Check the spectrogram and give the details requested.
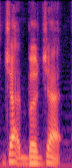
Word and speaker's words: jat berjat: And jat berjat, jat rhymes with gut, Jat berjat, like, oh my gosh, The peranjat.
